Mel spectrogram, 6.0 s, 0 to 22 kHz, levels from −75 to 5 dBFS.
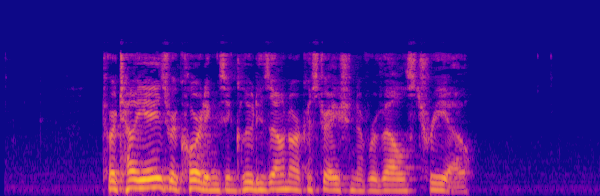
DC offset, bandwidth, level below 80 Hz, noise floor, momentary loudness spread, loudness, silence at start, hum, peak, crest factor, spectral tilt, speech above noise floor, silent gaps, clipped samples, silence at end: under 0.1%; 7.6 kHz; -54 dBFS; -58 dBFS; 12 LU; -16 LUFS; 1.05 s; none; -2 dBFS; 16 dB; -6 dB/octave; 43 dB; none; under 0.1%; 1.3 s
